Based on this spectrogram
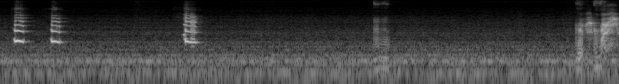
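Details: Indoor cockatoo calling for attention with a few brief squawks early on, followed by quiet and then a person starting to speak.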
